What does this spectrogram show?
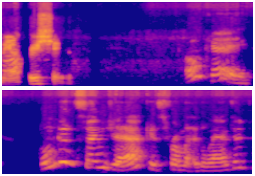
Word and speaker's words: Houngan: It's like the H is silent, so like Houngan.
